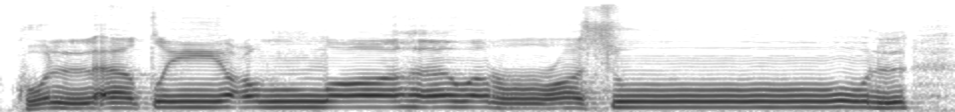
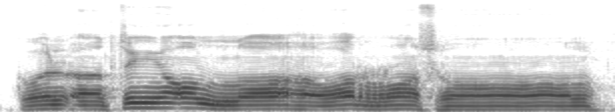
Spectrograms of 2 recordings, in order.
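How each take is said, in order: First: Each sound is articulated clearly one by one. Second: The sounds are swallowed and not fully articulated. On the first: The speaker calls it right. "Jadinya jelas satu persatu" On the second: The speaker calls it wrong. "kita menyebut tu macam Allah simpan-simpan ya"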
